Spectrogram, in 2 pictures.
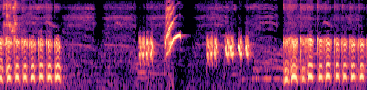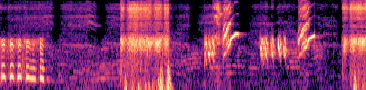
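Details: Greater green leafbird singing: bursts of rapid harmonic chattering notes alternating with sharp rising whistles and a few loud broadband clicks, with short pauses between phrases.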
